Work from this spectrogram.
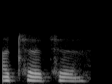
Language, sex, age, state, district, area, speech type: Hindi, female, 18-30, Uttar Pradesh, Jaunpur, rural, conversation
